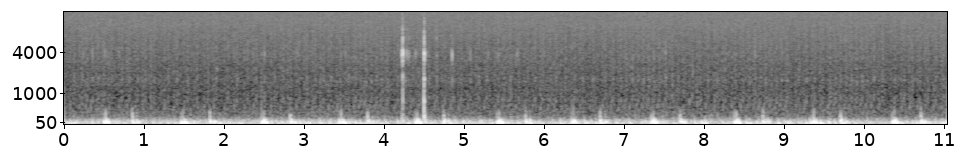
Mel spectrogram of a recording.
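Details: Heartbeat recorded just after waking up; steady low thumping at about 60 beats per minute with a regular rhythm; normal heart sounds.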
